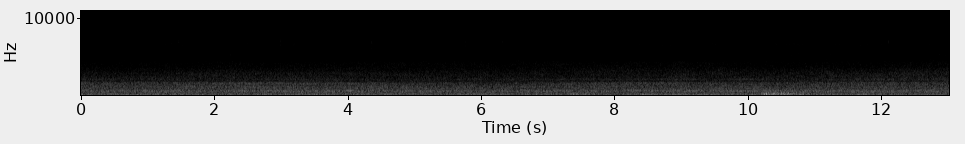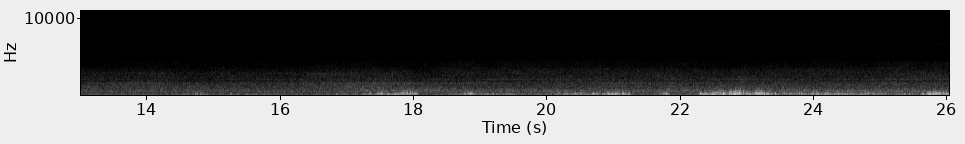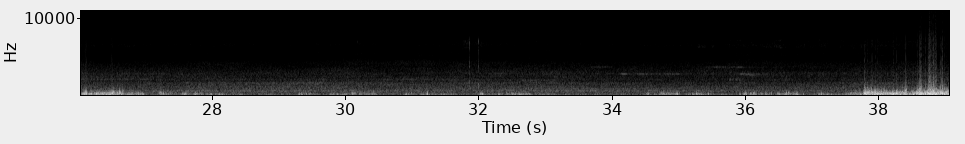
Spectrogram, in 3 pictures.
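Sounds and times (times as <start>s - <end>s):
wind buffeting microphone: 9.2s - 11.1s, 14.5s - 16.0s, 16.8s - 33.7s, 34.3s - 39.0s.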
